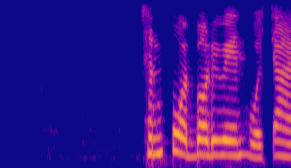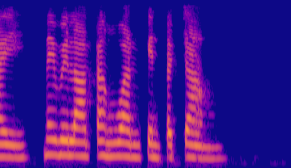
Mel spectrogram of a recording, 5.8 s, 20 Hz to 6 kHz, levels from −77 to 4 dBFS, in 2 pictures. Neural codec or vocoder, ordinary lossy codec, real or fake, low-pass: codec, 44.1 kHz, 3.4 kbps, Pupu-Codec; none; fake; 5.4 kHz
